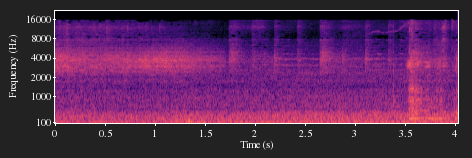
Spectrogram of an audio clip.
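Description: Soundtrack of a YouTube video's logo intro played by a PX6 Android car stereo through a small test speaker: a hissing whoosh that fades about 1.5 s in, over music.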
